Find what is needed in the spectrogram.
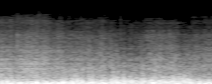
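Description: Wind buffeting the camera microphone: a loud, fluctuating low rumble.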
